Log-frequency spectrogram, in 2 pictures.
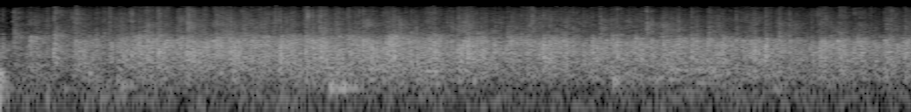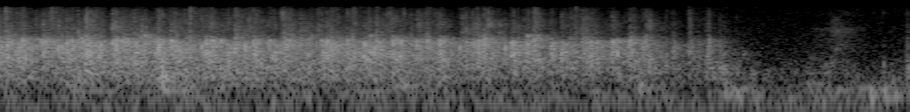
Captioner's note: applause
